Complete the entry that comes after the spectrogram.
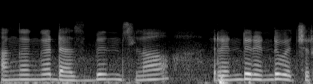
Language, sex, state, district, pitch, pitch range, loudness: Tamil, female, Tamil Nadu, Chennai, 225 Hz, 205-235 Hz, -19 LUFS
